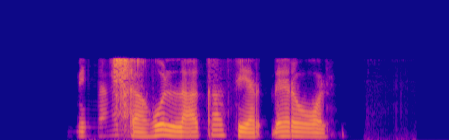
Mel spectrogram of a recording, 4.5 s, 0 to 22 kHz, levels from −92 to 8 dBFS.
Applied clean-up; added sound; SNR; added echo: neural mask model DeepFilterNet 3.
